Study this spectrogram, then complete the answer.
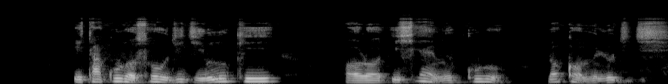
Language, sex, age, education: Yoruba, male, 30-45, tertiary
